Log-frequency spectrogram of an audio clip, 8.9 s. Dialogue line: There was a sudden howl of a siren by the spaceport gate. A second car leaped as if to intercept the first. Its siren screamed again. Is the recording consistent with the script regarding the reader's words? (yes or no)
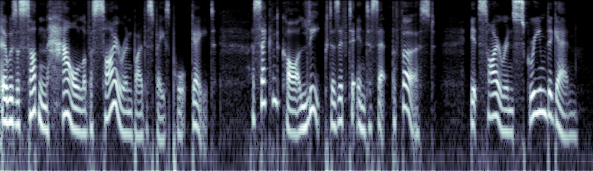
yes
